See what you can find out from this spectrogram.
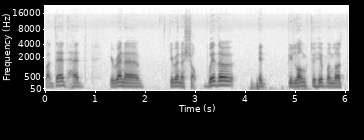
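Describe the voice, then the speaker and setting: In a French accent, a man speaks fairly slowly at a medium pitch, his tone dark and mellow and his pitch variation ordinary. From Egypt (Cairo), then Zimbabwe from age 11. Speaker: interviewee recounting life story. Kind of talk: oral history interview. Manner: halting, many repetitions.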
